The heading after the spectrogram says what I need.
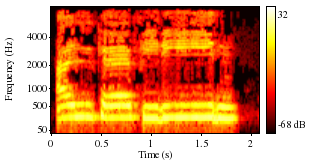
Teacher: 75% الف رہتا ہے اور 25% آپ اس میں ہلکا سا یا کا ٹچ ایڈ کرتے ہیں · Term: تقلیل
